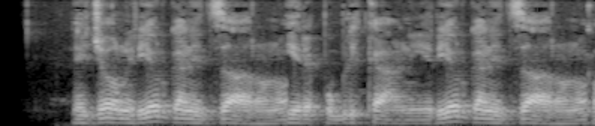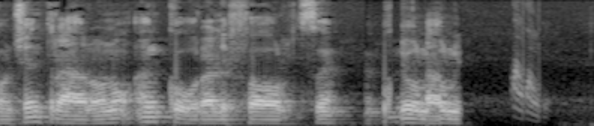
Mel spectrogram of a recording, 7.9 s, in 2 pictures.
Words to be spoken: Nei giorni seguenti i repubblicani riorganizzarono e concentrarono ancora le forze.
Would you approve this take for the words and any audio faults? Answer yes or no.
no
